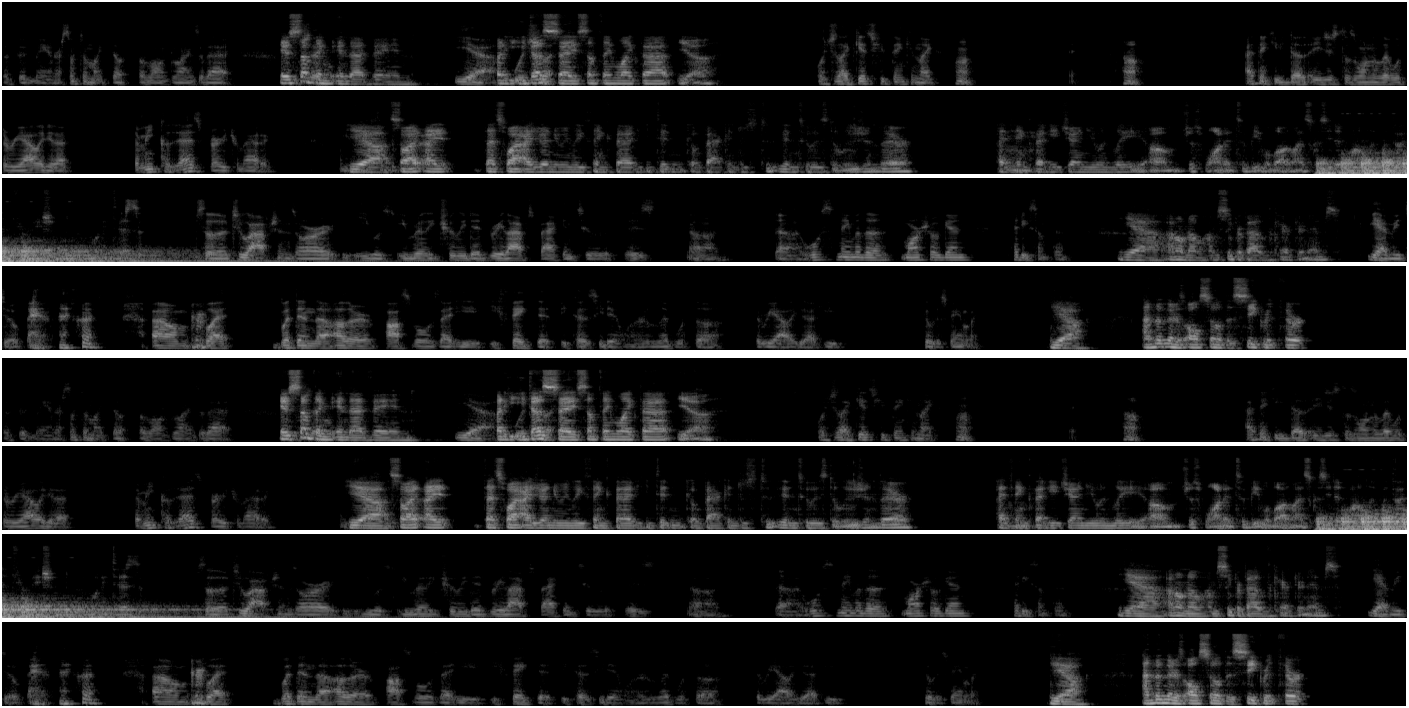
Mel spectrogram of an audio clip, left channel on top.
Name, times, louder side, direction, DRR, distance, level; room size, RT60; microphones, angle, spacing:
voice 1, 0.0-2.3 2.5-2.7 3.0-3.2 4.5-5.5 8.2-9.7 11.2-11.4 12.4-14.7 15.4-16.7 17.4-17.7 18.0-18.3 24.1-24.5 29.3-29.5 30.0-34.6 34.9-35.3 35.8-37.8 38.2-38.8 41.8-43.1 43.4-44.4 44.9-49.4 49.7-50.5 51.4-51.9, left 3 dB, 60° left, 0.8 m, -43 dB
voice 2, 2.8-4.1 4.9-7.2 17.5-18.5 18.9-23.1 24.0-29.4 39.3-41.5 44.0-44.2 52.6-53.0 53.3-55.1, right 3 dB, 60° right, 1.4 m, -34 dB
sound 1, 27.2-30.9, right 1 dB, 10° left, 0.9 m, -31 dB
3.0 x 2.5 x 2.4 m
head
